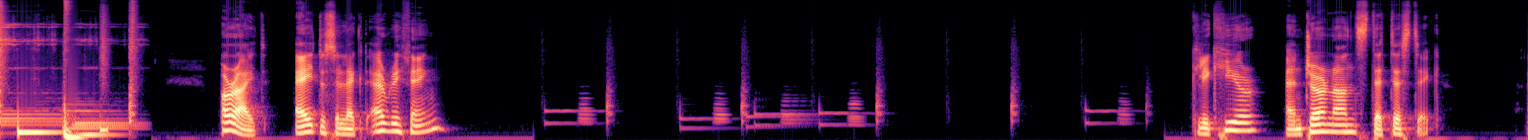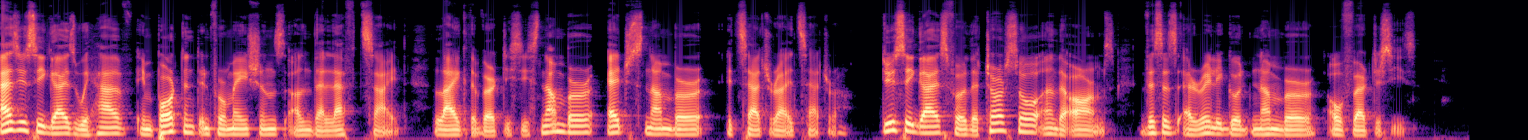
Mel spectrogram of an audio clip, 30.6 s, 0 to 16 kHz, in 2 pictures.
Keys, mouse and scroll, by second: 0.2 click, 0.6 scroll down 2, 0.7 middle click, 1.2 scroll down 1, 1.3-3.0 middle drag, 3.0 z, 4.8 a, 5.7 KP_Decimal, 8.6-9.7 scroll down 11, 12.6-15.6 drag, 17.6 click, 17.9 click, 19.8 click, 20.2 z, 20.9 a, 22.8 scroll down 3, 23.1-24.8 middle drag, 24.8 Tab, 25.2 click, 25.6-27.6 shift+middle drag, 27.6 KP_1.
